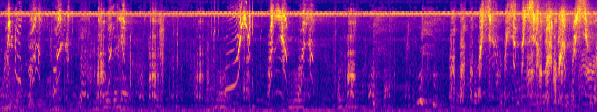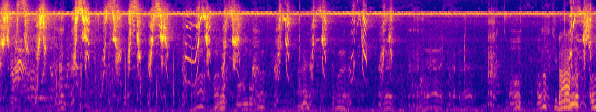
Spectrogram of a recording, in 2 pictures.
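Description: Monkeys scamper over dry leaves and rustle through the undergrowth.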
